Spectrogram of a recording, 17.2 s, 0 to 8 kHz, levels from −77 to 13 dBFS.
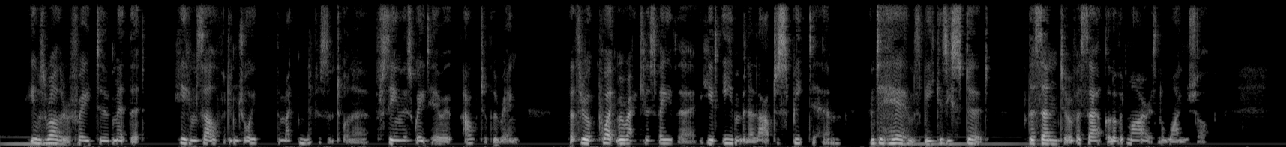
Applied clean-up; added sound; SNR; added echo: classical method spectral subtraction.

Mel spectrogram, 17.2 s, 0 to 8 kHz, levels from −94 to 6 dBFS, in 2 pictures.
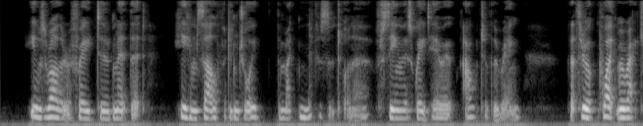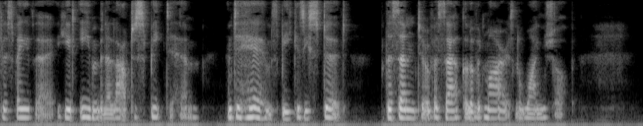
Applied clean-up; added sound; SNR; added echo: none; none; none; none.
